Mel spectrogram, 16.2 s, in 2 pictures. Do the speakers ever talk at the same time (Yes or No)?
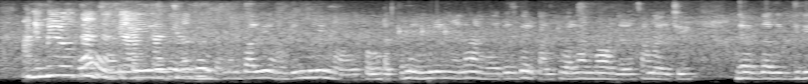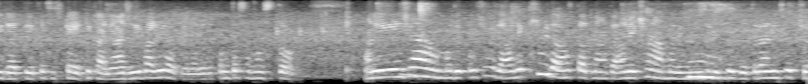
Yes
